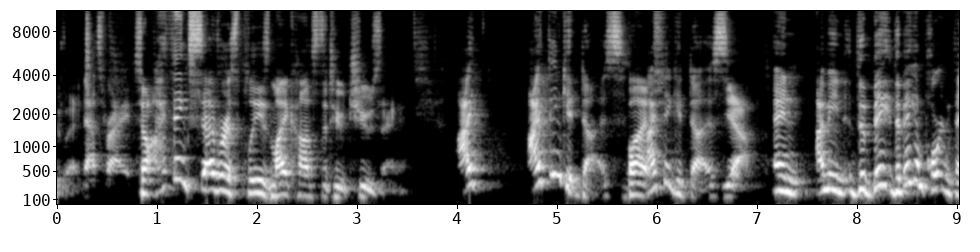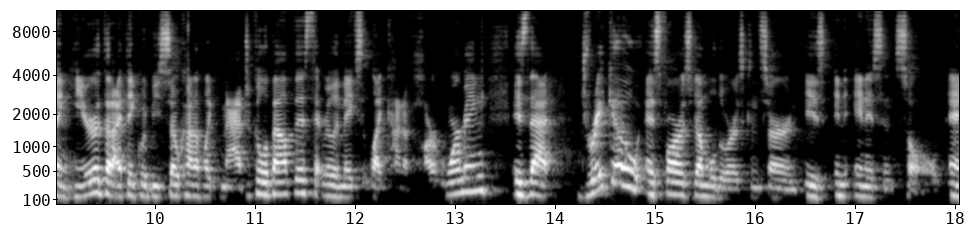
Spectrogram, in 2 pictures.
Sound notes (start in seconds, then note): none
